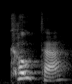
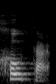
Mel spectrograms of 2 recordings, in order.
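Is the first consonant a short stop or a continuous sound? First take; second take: stop; continuous. First: The word starts with a short stop sound. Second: The word starts with a continuous friction sound. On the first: "k, it's a one-soft plosive sound" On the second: "it's like a continuous sound"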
